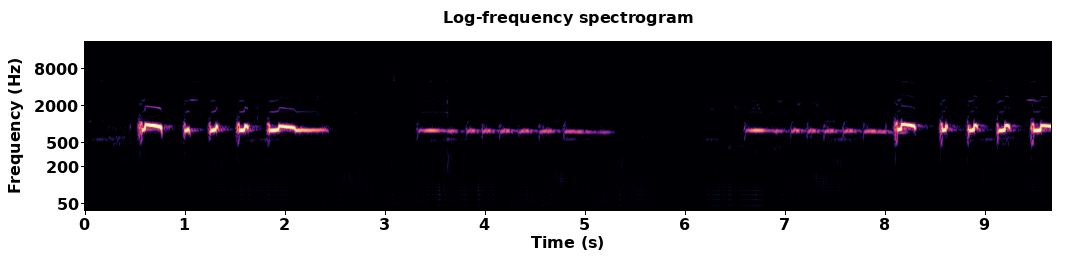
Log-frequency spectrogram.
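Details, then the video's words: Bangkok-type zebra dove with a deep, thick voice calls steadily. Four punchy low notes and a held tone give way to a rapid even string of soft notes, a silence, then another soft string and more loud clipped notes. "perkutut bangkok gacor suara tebal memanggil bunyi"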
